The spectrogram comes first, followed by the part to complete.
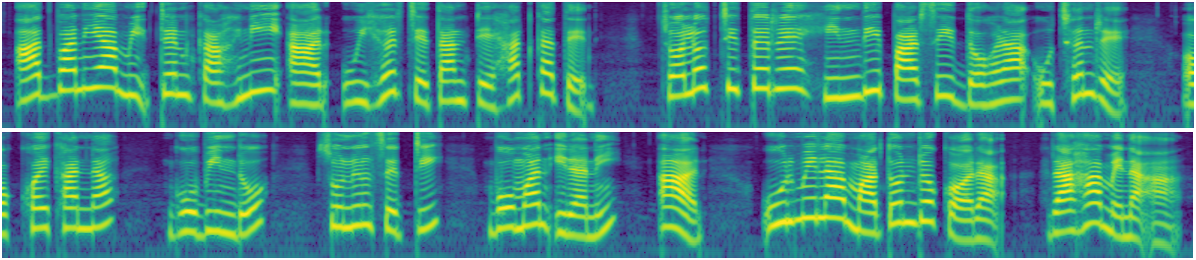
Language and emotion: Santali, neutral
